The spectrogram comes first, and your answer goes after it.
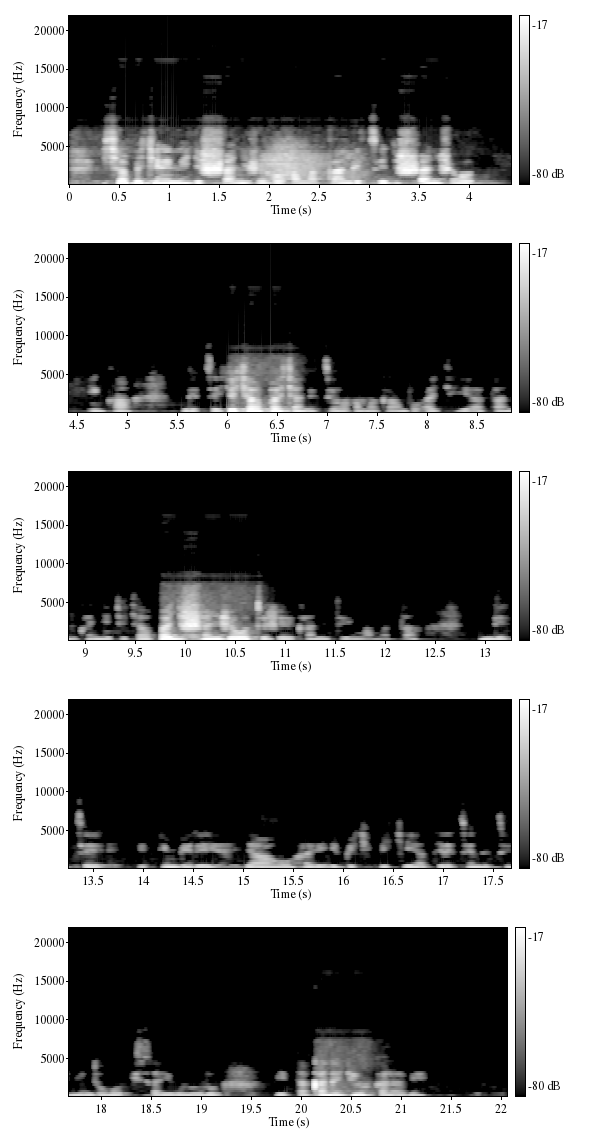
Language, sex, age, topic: Kinyarwanda, female, 18-24, finance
